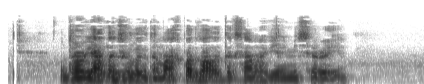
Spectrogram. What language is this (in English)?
Belarusian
